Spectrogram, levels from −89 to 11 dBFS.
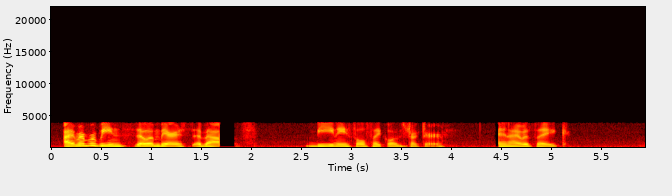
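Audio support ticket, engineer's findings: Block of digital silence at 1.68–1.84 s (160 ms), after "remember being so embarrassed", and at 4.44–4.48 s (40 ms). Hard cuts to silence. Probable cause: output buffer not filled in time.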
